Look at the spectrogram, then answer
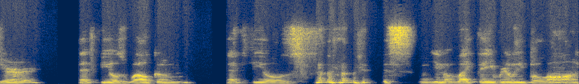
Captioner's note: laughs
